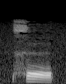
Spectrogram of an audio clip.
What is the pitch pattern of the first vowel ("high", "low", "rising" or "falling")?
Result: falling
